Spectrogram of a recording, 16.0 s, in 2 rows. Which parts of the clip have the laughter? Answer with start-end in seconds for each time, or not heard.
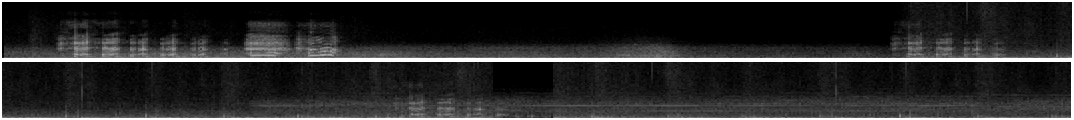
0.4-2.5, 6.7-7.5, 10.9-11.8.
